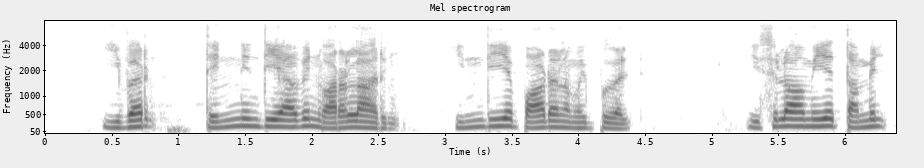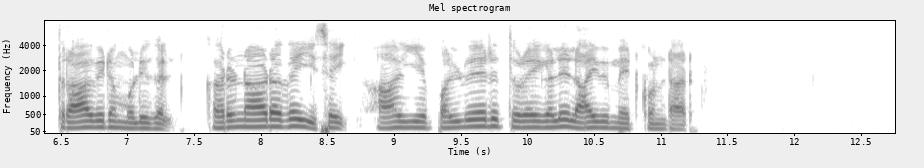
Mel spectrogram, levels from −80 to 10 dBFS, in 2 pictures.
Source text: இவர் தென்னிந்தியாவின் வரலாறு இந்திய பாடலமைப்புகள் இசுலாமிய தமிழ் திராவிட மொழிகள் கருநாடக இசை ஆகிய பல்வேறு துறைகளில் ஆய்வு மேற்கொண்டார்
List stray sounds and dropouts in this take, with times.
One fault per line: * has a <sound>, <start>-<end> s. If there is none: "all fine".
all fine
